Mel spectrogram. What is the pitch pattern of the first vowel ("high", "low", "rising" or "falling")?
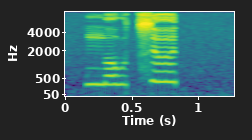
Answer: low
